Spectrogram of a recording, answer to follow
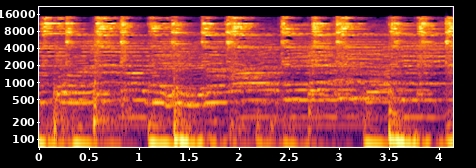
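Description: Devotional chanting sung as a melody over a low drum beat, with jingling, cymbal-like percussion.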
